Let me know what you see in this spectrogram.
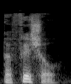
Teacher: It's not pronounced like bicial, but more like official with the middle vowel barely pronounced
